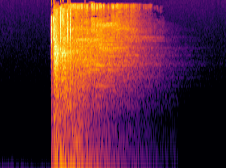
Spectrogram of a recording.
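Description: A game menu plays a loud whooshing confirmation sound that fades away.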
